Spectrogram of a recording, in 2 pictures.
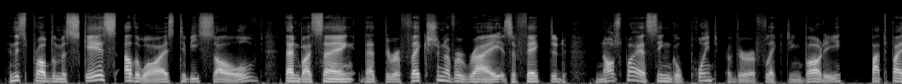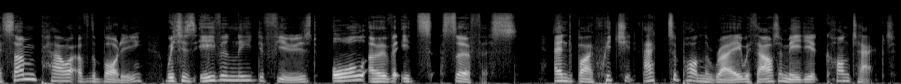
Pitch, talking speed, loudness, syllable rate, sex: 140 Hz, 185 wpm, -21 LUFS, 5.2 syllables/s, male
